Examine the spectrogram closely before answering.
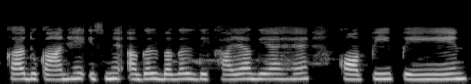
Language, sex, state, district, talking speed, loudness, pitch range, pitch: Hindi, female, Chhattisgarh, Balrampur, 100 wpm, -19 LUFS, 235-255 Hz, 245 Hz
